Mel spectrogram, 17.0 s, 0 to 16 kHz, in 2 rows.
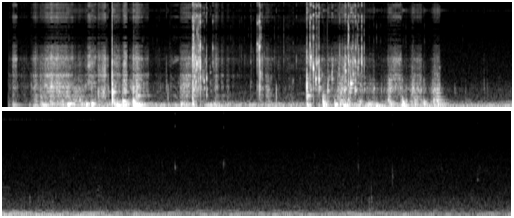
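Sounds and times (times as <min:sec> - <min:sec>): water splashing and sloshing: 0:00.1 - 0:12.7
muffled underwater hush: 0:00.2 - 0:16.9
low rumble: 0:00.4 - 0:16.9.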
